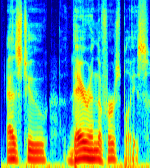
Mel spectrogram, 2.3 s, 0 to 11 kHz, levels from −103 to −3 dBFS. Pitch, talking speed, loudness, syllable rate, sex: 110 Hz, 185 wpm, -16 LUFS, 4.8 syllables/s, male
